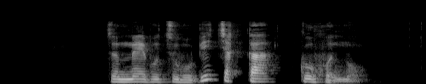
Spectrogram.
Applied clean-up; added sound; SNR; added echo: none; none; none; none.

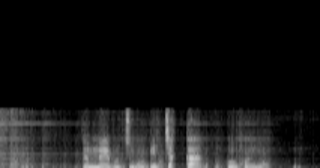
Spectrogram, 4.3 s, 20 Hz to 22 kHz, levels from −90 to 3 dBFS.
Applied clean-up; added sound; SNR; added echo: neural mask model RNNoise.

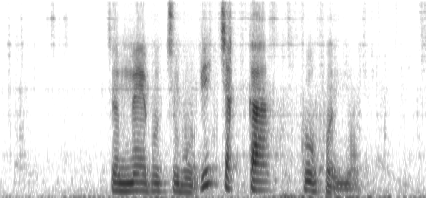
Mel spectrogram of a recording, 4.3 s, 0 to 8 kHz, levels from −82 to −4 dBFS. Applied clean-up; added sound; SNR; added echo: neural separator model SepFormer DNS4.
